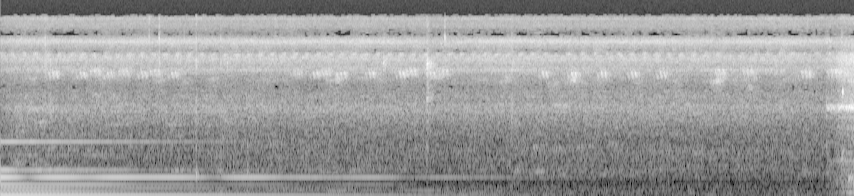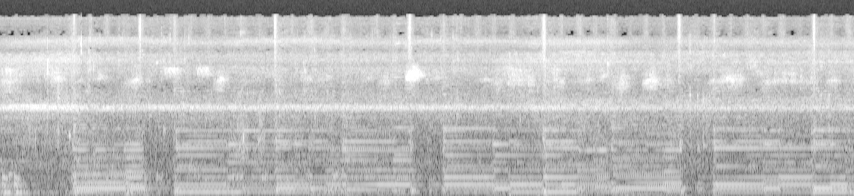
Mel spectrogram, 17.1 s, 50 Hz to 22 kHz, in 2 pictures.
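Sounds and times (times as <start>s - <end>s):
background music: 0.0s - 4.2s, 9.3s - 17.0s
crickets chirping: 0.0s - 17.0s.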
